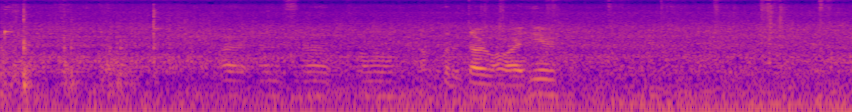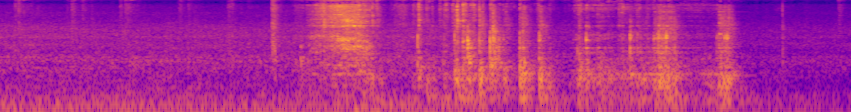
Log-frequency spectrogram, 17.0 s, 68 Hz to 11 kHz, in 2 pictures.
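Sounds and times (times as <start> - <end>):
steady low hum: 0.0 - 17.0
strap webbing rubbing and sliding: 11.5 - 13.0.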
